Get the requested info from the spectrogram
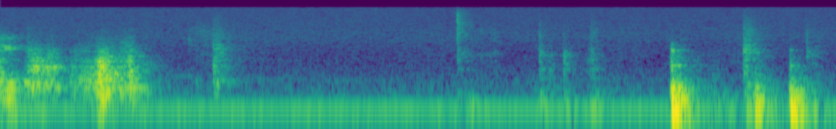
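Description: Hand tools being handled on a tabletop: a few faint clicks, then one sharp knock about three and a half seconds in, as a ratchet and socket extension are picked up.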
